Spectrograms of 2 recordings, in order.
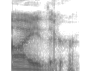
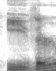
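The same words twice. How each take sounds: First: It uses the common British pronunciation. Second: It uses the usual North American pronunciation. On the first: "in the U K, it is also commonly pronounced either" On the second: "In North America, this word is usually pronounced either"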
